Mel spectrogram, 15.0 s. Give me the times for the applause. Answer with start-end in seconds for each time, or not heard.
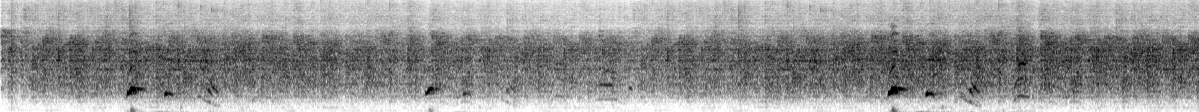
0.0-14.9.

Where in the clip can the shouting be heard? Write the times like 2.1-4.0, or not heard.
1.6-2.8, 5.3-7.9, 11.1-12.9.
